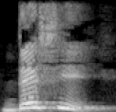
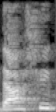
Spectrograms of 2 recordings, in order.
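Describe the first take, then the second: First: The first vowel sounds like 'e' in 'bed'. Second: The first vowel sounds like 'a' in 'cat'. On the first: The speaker calls it right. "এটা ঠিক আছে দেশি" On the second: The speaker calls it wrong. "জফলা আকার দিলে উচ্চারণ কি হবে? দাসী হবে।"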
